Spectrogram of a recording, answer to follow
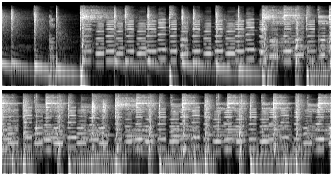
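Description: A live forró band opening a song. Its first couple of seconds are a string of falling pitch swoops. At about two and a half seconds the full band comes in, with a driving bass-and-drum beat under an accordion-like lead from the keyboard.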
